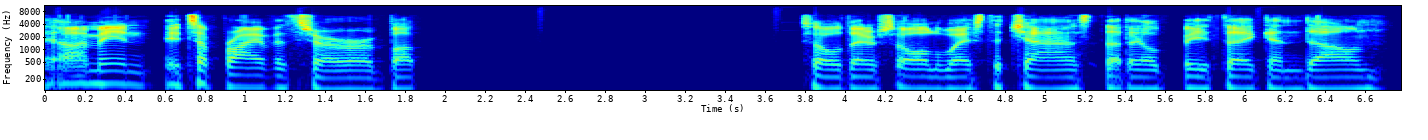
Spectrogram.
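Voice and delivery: ordinary talk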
